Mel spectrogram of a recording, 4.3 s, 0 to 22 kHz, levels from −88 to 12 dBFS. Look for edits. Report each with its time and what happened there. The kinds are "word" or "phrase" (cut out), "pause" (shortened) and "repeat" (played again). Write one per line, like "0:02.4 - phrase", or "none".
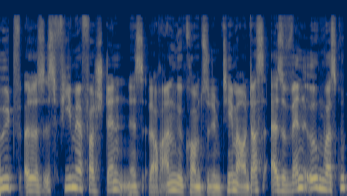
0:01.9 - phrase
